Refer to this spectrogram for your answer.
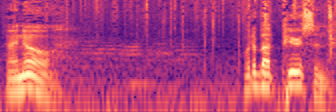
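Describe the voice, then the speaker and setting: Suspicious, authoritative spaceship captain. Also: male voice, mid-range voice, very animated, slow, mellow, faint music behind. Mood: probing, terse. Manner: terse, probing. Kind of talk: radio drama acting.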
